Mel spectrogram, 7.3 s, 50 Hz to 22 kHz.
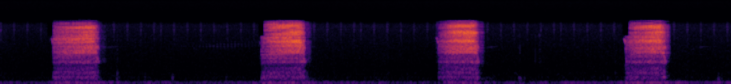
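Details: Barn owl owlets in a nest box at 5:03 am on 16 May 2023. Four harsh, hissing screeches, each under half a second, come roughly every two seconds over a low steady hum.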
